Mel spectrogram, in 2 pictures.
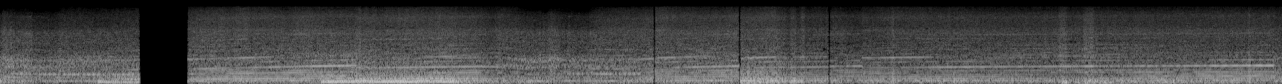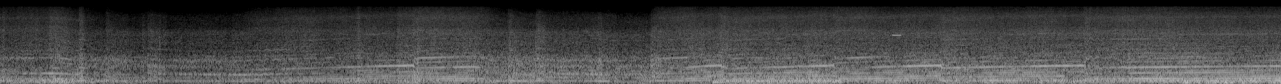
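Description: A racing car engine screams loudly, its pitch climbing and dropping sharply with each gear change.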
